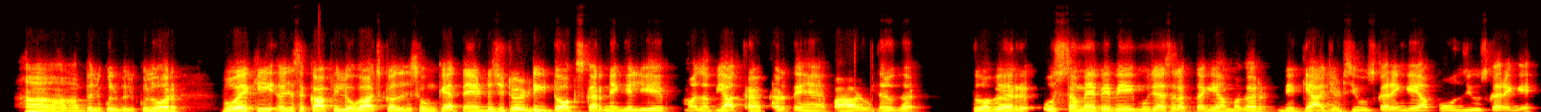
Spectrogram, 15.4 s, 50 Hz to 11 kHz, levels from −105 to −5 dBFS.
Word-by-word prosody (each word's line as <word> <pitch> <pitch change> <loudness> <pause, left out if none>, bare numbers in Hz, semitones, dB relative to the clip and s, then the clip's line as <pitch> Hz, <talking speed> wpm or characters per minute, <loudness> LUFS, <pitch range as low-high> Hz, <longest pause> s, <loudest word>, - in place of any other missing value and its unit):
हाँ, 135 -2 +2
हाँ, 120 0 -5
बिल्कुल, 125 +2 -3
बिल्कुल 125 +4 -4
और 145 0 +4 0.4
वो 165 +2 +3
है 185 - +9
कि 200 +2 +1
जैसे 145 +3 -1
काफ़ी 145 -1 +5
लोग 165 0 +2
आजकल 150 +1 +4
जैसे 145 +4 -5
हम 160 0 -4
कहते 150 0 +1
हैं 145 -1 +2
डिजिटल 145 +4 +1
डिटॉक्स 145 +1 +2
करने 140 -1 0
के 135 - 0
लिए 135 +1 0 0.3
मतलब 135 -1 -3
यात्रा 130 0 +2 0.2
करते 130 0 -1
हैं 130 -1 -3
पहाड़ो 130 -1 +2
के 130 +1 -4
उधर। 125 +1 -3 0.6
तो 155 - +1
अगर 165 +2 +2 0.3
उस 175 0 -5
समय 165 -2 +2
पे 170 +1 0
भी 170 +1 +1
मुझे 155 +2 -3
ऐसा 160 +1 -1
लगता 150 0 -3
है 150 - -3
कि 155 - -2
हम 150 0 -3
अगर 150 +1 -2 0.2
ये 145 - -1
गैजेट्स 150 +3 -1
यूज़ 140 -2 -8
करेंगे 135 -1 -1
या 135 - +2
फ़ोन्स 135 -1 -8
यूज़ 135 0 -6
करेंगे 130 +2 -2
145 Hz, 190 wpm, -21 LUFS, 135-155 Hz, 0.6 s, है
